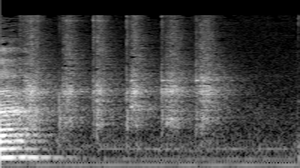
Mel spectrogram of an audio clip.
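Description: A green plastic spoon clicking and scraping against a white ceramic bowl as it works a dry mix of sugar and ash, a run of quick light taps that dies away about a second and a half in.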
